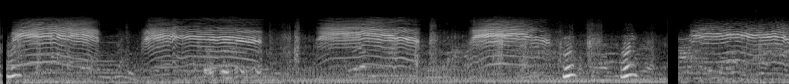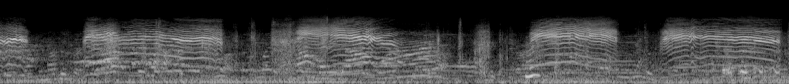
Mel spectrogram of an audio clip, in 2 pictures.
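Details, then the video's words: Domestic cat asking for food: a steady run of long, high, strained meows, each about a second long, following one another with barely a pause and at times overlapping as if more than one voice. "Suara Kucing Minta Makan"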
